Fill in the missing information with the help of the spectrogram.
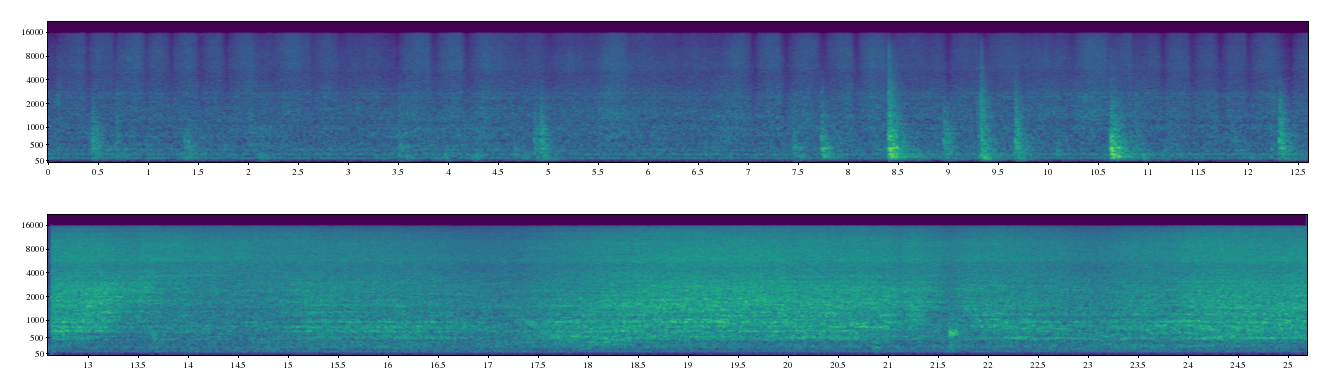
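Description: Gloved hands scrubbing a mat against a stainless steel sink, with a few sharp knocks. About halfway through, a pre-rinse spray faucet comes on suddenly with a loud, steady hiss of water spraying onto the mat.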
